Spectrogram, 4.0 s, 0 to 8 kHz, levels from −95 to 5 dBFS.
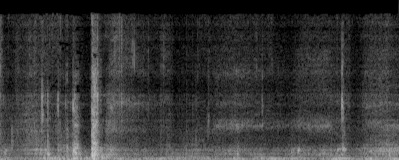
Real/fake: fake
